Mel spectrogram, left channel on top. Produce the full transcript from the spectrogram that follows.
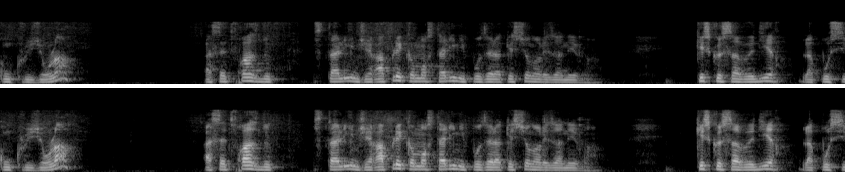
À cette phrase de Staline, j'ai rappelé comment Staline y posait la question dans les années 20. Qu'est-ce que ça veut dire, la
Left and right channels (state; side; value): quieter; left; 3.9 dB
